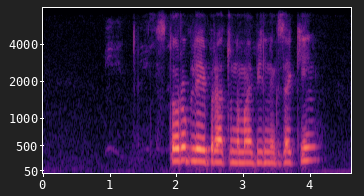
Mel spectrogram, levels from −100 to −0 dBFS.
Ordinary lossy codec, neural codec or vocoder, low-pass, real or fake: Opus, 32 kbps; none; 7.2 kHz; real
